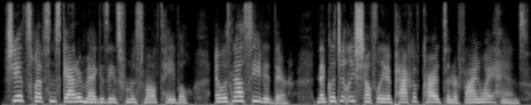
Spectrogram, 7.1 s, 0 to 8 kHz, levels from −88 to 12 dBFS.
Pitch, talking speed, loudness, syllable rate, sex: 250 Hz, 220 wpm, -16 LUFS, 6.1 syllables/s, female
